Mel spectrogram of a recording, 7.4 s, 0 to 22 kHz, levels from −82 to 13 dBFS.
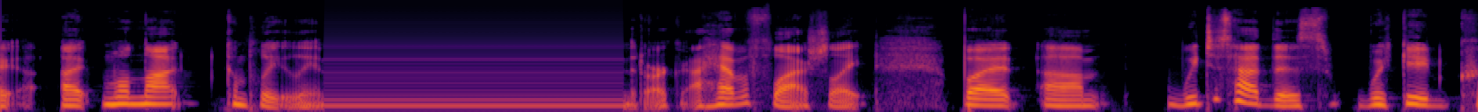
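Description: After "well not completely in", from 1.62 to 3.12 s, a steady 172 Hz buzz: a system hang loop replaying one 5.8 ms buffer 258 times, consistent with 256 samples.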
